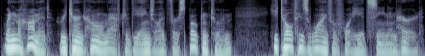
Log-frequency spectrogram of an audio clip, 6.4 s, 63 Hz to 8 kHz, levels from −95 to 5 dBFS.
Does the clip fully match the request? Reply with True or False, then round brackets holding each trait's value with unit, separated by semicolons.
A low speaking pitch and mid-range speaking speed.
False (100 Hz; 215 wpm)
